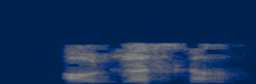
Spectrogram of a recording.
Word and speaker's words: O'Driscoll: O'Driscoll. – How do I spell that, please? – O-D-R-I-S-C-O-L-L.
